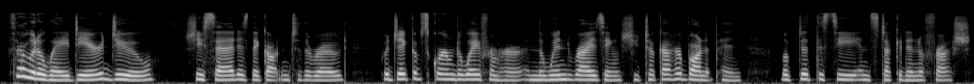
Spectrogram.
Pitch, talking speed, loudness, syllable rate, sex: 215 Hz, 235 wpm, -19 LUFS, 5.4 syllables/s, female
